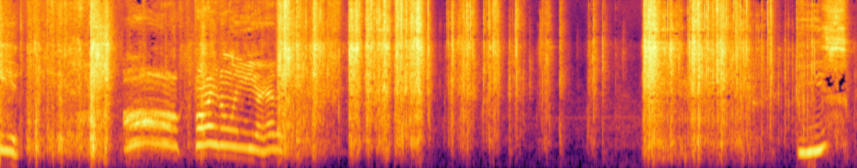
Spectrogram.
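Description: Clear plastic bag of toy building bricks being handled: a run of short crackles and clicks from the plastic film, with a louder, denser stretch near the end.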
